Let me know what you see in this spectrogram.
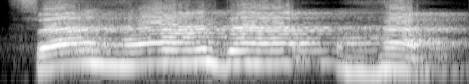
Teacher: Tidak boleh berlebihan dalam penyebutan ha. Jangan sampai ke dada, tapi dia di pangkal tenggorokan. Ha, huruf yang ringan.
